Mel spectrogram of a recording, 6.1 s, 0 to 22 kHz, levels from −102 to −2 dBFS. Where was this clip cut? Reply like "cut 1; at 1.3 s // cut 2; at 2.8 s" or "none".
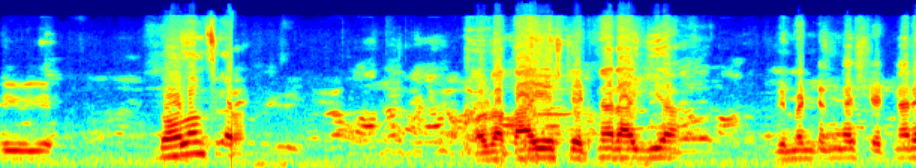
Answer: cut 1; at 1.6 s

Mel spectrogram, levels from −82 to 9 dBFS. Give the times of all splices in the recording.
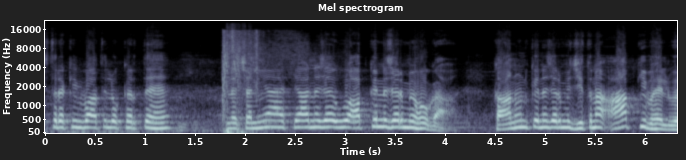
cut 1; at 1.8 s

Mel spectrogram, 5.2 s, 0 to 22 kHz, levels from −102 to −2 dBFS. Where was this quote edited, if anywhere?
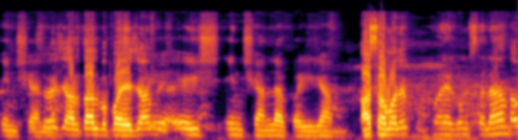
none

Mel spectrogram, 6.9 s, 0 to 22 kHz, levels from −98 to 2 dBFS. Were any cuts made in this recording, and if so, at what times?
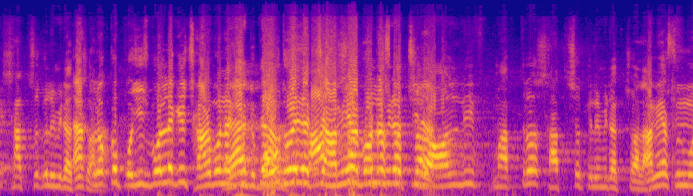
none

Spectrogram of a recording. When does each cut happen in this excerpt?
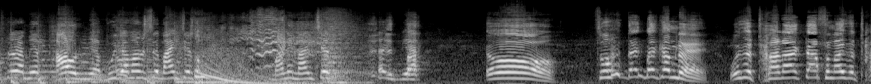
none

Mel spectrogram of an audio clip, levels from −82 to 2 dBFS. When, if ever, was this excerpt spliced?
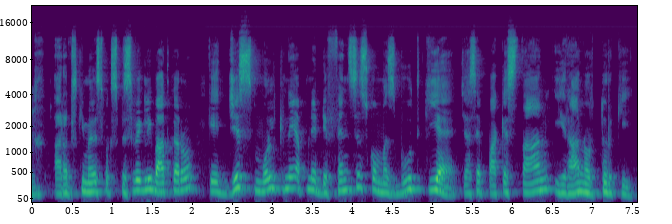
cut 1; at 2.1 s

